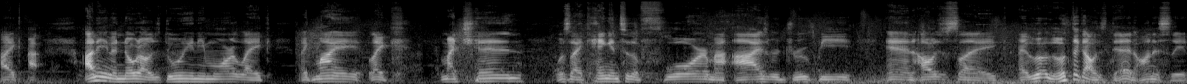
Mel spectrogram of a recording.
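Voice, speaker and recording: Music in the background behind a man at a medium pitch and moderate pace, his pitch varying in an ordinary way. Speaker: gaming youtuber. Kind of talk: casual gameplay commentary. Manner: stuttering; casual, rambling filler words.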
